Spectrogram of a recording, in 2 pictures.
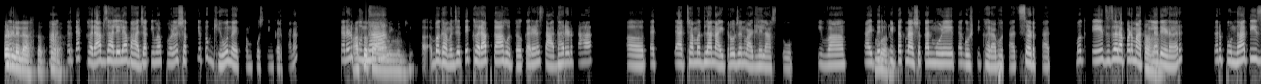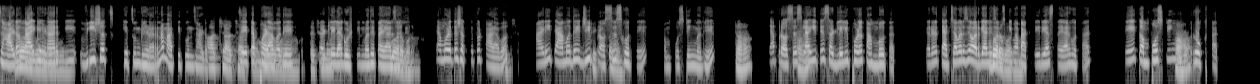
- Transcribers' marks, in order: in English: "कंपोस्टिंग"; in English: "कंपोस्टिंगमध्ये"; in English: "ऑर्गॅनिझम्स"; in English: "बॅक्टेरियाज"; in English: "कंपोस्टिंग"
- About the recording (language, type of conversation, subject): Marathi, podcast, घरात कंपोस्टिंग सुरू करायचं असेल, तर तुम्ही कोणता सल्ला द्याल?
